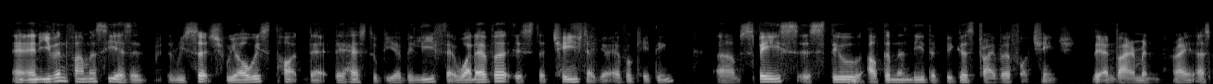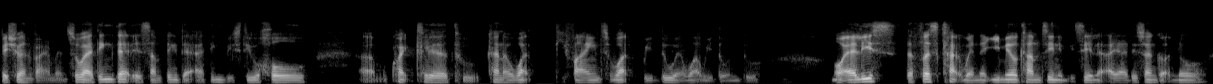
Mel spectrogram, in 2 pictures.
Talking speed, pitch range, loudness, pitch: 220 wpm, 100-120 Hz, -26 LUFS, 110 Hz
